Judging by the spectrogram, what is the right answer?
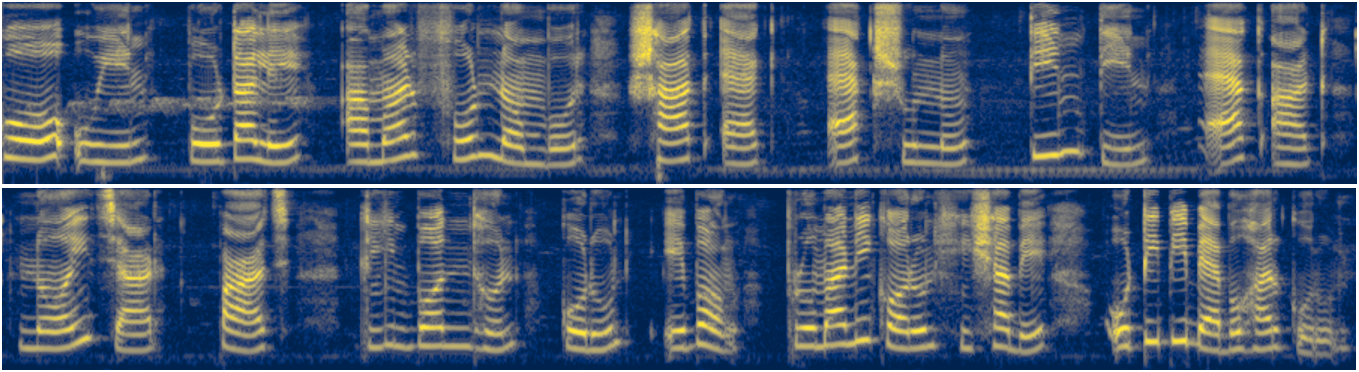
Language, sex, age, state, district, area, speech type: Bengali, female, 30-45, West Bengal, Hooghly, urban, read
